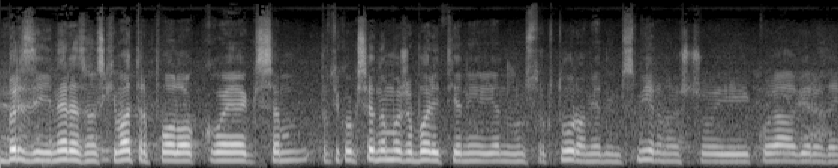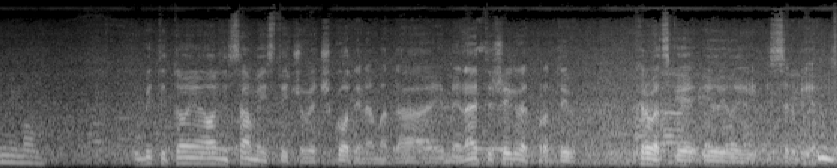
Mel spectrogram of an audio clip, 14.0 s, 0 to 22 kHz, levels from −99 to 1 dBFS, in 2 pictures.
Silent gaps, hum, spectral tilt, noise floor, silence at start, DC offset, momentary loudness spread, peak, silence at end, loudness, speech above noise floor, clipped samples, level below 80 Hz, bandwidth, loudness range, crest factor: none; none; -5 dB/octave; -47 dBFS; 0 s; under 0.1%; 15 LU; -2 dBFS; 0 s; -24 LUFS; 23 dB; under 0.1%; -78 dBFS; 18.5 kHz; 11 LU; 22 dB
